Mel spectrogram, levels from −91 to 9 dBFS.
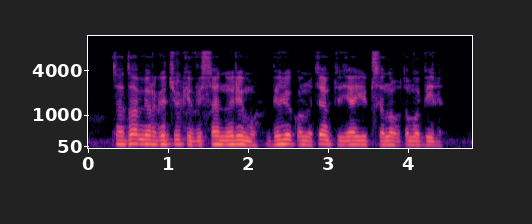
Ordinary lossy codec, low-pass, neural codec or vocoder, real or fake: Opus, 64 kbps; 7.2 kHz; codec, 16 kHz, 8 kbps, FreqCodec, larger model; fake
